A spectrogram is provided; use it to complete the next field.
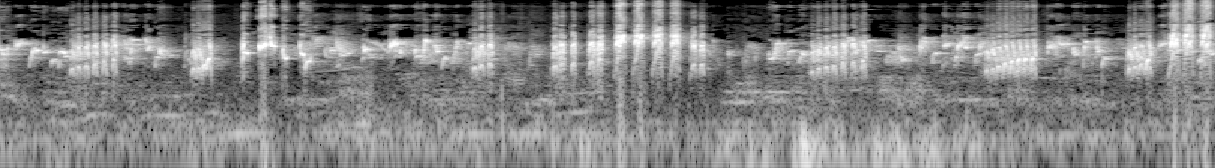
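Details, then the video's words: Red-whiskered bulbul from Thailand singing vigorously: bubbly, liquid whistled warbles rising and falling through quick phrases, broken by sharp clicking chatter, with short gaps between bursts. "Kicau Burung Merbah Jambul Gacor"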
